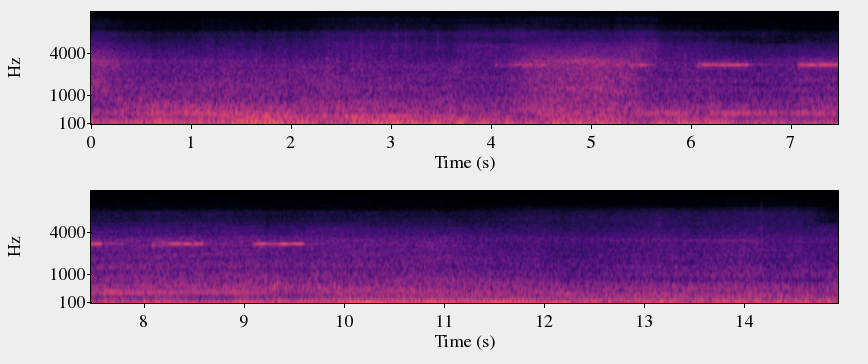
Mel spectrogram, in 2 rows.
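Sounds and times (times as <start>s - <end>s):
diesel engine running: 0.0s - 14.9s
backup alarm beeps: 5.4s - 9.8s.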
